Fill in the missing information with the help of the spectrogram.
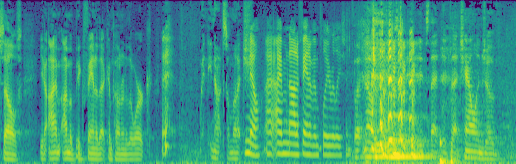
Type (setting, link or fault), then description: setting, live audience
